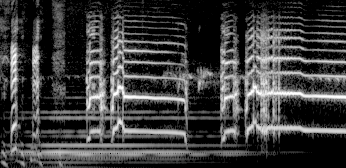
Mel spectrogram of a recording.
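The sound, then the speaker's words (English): An animated dinosaur in a daytime film scene crows cock-a-doodle-doo like a rooster, loudly, with short clipped opening notes followed by two long, bright, strained held calls. No one speaks. “We see the same animation of the howling dinosaur from earlier, but now it's lit for day and the dinosaur is cock-a-doodle-dooing.”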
